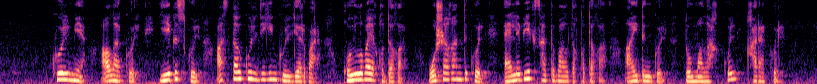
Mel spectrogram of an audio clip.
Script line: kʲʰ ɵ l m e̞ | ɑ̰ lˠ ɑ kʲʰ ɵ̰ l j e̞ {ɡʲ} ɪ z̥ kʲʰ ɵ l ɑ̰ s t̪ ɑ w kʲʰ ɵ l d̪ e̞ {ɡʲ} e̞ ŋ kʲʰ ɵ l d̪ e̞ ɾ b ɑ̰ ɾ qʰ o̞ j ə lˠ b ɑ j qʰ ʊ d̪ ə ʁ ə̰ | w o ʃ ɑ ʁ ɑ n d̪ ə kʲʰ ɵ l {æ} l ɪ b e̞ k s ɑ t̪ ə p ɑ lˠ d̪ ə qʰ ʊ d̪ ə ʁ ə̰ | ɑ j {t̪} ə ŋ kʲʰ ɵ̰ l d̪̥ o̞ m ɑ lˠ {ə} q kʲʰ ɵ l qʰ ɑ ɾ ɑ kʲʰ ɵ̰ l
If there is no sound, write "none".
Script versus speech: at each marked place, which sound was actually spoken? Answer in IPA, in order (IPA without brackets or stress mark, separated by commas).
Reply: ɡʲ, ɡʲ, æ, d̪, ɑ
